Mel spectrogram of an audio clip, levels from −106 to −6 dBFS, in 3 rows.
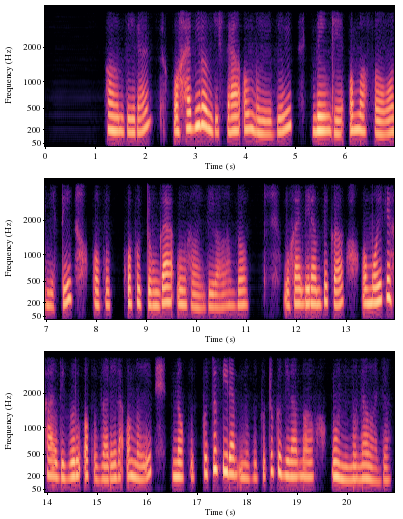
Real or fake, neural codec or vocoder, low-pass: fake; codec, 16 kHz, 0.3 kbps, FocalCodec; 3.6 kHz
